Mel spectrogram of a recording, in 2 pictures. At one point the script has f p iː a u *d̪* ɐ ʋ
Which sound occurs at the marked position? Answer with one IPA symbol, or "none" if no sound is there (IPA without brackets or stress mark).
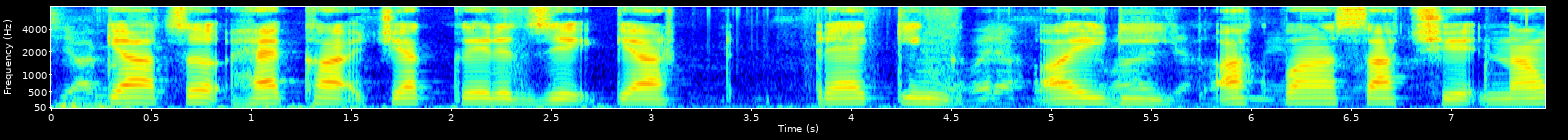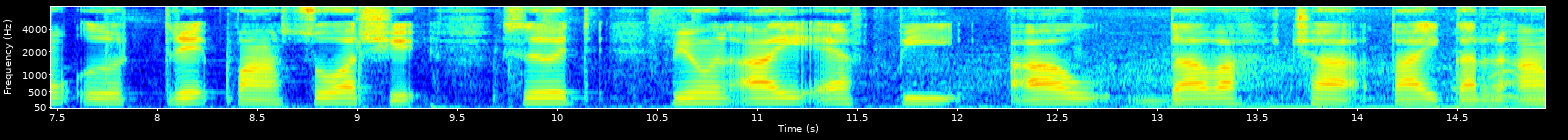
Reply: d̪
